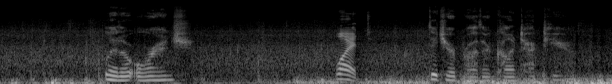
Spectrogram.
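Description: A woman speaks calmly and quietly, close by.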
